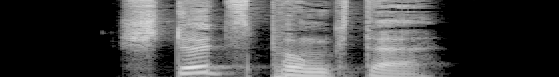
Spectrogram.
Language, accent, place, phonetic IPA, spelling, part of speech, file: German, Germany, Berlin, [ˈʃtʏt͡sˌpʊŋktə], Stützpunkte, noun, De-Stützpunkte.ogg
- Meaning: nominative/accusative/genitive plural of Stützpunkt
